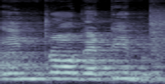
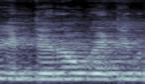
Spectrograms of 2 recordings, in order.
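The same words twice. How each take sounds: First: इंट्रोगेटिव as "in-tro-ge-tiv"; recommended pronunciation. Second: इंटरोगेटिव as "in-te-ro-ge-tiv"; rejected pronunciation. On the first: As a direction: say इंट्रोगेटिव with "tr" run together, no vowel between. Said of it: "आपका Google भी यही बोलेगा". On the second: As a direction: say इंटरोगेटिव with a vowel between t and r. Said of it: "इंटरोगेटिव नहीं बोलेगा". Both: Shown as a demonstration.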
